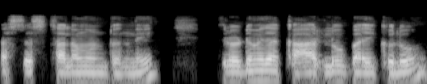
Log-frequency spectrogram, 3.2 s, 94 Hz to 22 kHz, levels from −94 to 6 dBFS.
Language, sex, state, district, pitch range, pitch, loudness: Telugu, male, Telangana, Nalgonda, 100-110 Hz, 105 Hz, -17 LUFS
